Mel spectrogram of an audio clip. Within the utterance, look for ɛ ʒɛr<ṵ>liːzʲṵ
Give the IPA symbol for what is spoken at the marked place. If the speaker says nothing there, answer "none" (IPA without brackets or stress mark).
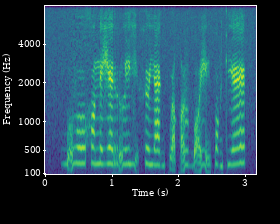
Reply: ṵ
